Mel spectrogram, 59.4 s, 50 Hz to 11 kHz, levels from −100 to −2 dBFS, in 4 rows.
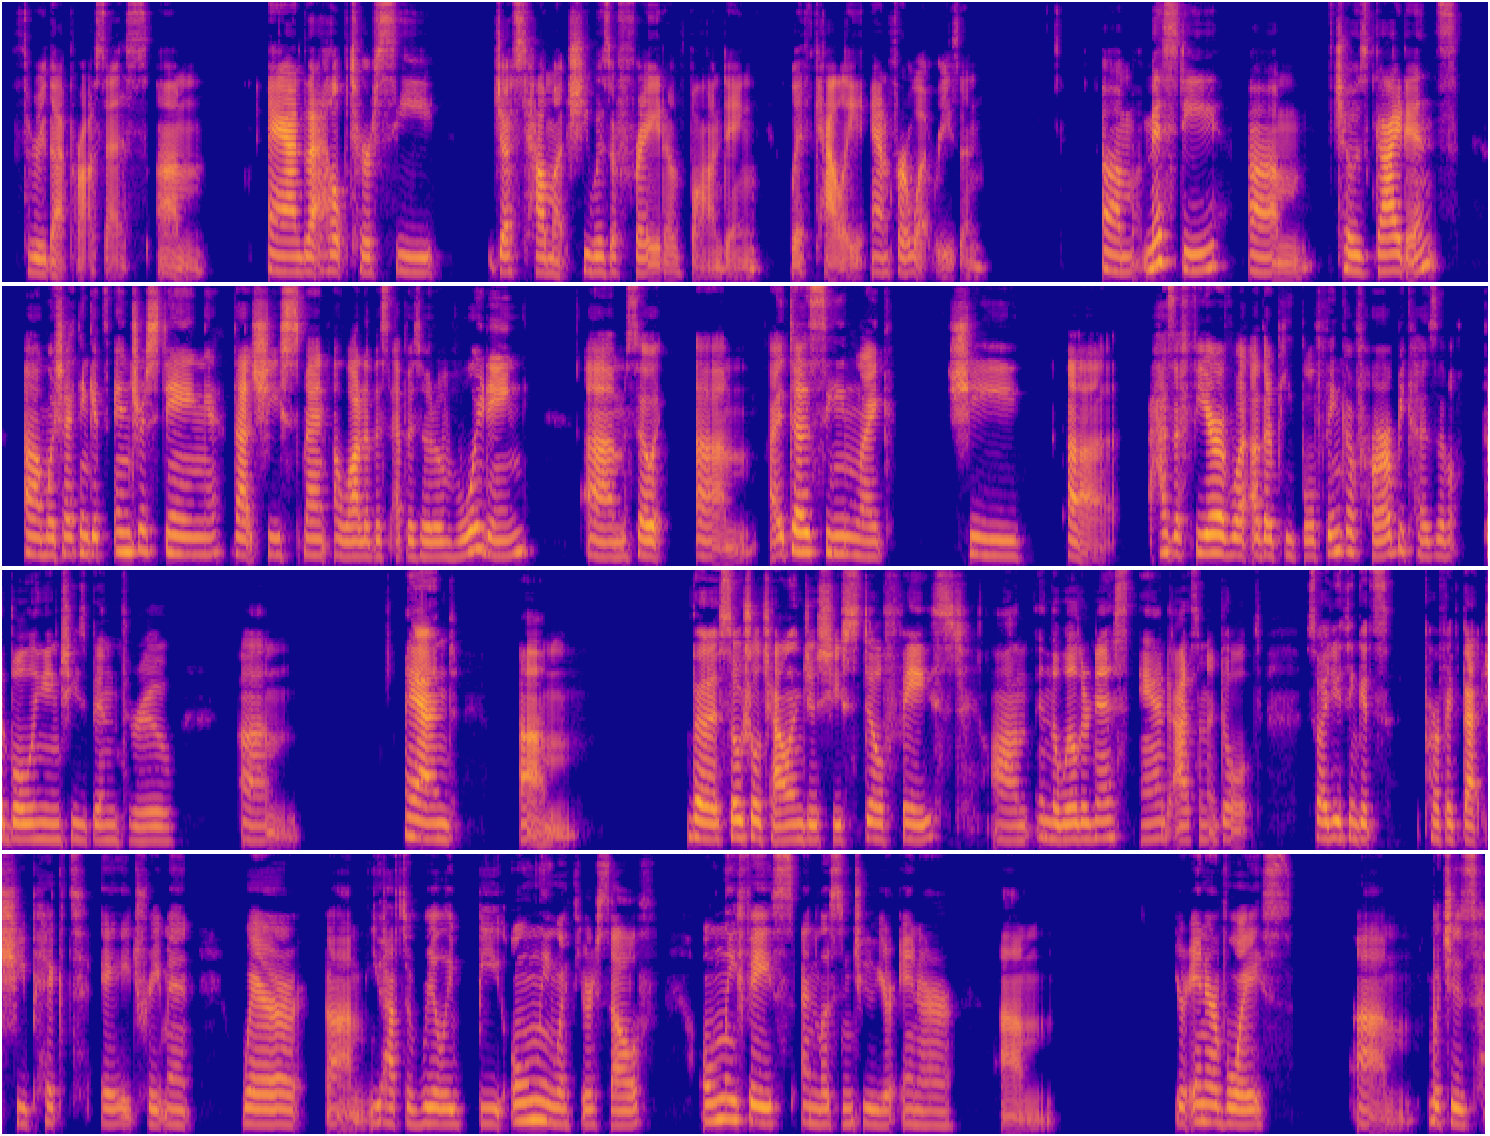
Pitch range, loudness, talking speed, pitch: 175-220 Hz, -28 LUFS, 125 wpm, 190 Hz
